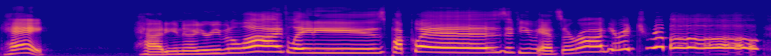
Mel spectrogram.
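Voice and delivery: loud and high, rising to a squeal; hammed-up god-emperor taunt. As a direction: tease them with a loud pop quiz. Leto playfully quizzing the ladies.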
